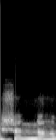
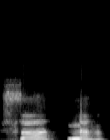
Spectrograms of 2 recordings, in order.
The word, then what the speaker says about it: स नः: दीपक जी और अमित जी दोनों, आपने शन्नः बोला, शन्नः नहीं है यहाँ पर, स नः, स नः पवस्व शंगवे।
